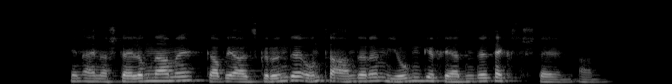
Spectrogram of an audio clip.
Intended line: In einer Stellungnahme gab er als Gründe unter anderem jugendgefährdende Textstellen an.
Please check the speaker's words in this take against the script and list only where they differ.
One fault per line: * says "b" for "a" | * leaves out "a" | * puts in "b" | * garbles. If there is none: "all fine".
all fine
